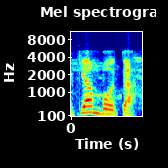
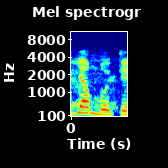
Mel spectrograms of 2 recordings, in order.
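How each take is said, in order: First: Kiambota ending in an open A; regional A ending. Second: Kiambote ending in an E sound. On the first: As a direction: say Kiambota with final A instead of E. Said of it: "le E, le A". (Kiambota, avec un A final) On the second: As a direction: say Kiambote with final E, not A. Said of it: "On dit Kiambote". (Kiambote, avec un E final) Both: Shown as a demonstration.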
